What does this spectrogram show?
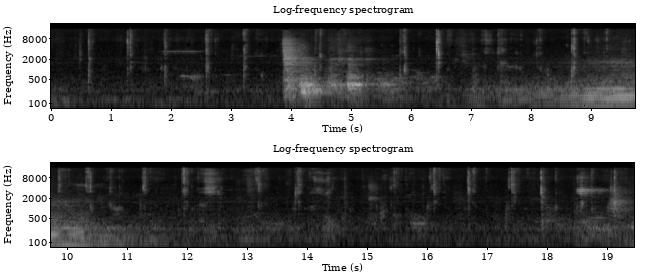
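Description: Close-miked mouth sounds of a person eating puri: wet chewing and lip smacking with many small clicks, a louder spell of chewing about four seconds in, and a low hum lasting about two seconds near the middle.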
